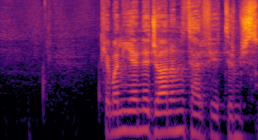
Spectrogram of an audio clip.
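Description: A younger man speaks animatedly, close by.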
